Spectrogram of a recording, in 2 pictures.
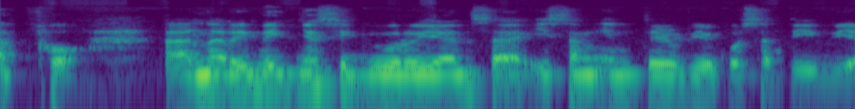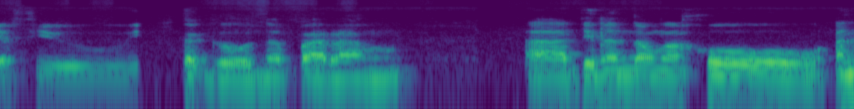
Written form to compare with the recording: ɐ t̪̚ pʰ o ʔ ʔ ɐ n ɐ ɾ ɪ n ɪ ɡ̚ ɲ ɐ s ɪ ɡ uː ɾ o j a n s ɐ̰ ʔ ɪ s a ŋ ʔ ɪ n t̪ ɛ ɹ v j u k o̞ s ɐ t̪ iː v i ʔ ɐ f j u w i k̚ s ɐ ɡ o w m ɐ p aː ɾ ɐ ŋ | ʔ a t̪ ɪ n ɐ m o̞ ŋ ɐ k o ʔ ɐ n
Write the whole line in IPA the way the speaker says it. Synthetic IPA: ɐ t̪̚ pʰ o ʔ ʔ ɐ n ɐ ɾ ɪ n ɪ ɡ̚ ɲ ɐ s ɪ ɡ uː ɾ o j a n s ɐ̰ ʔ ɪ s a ŋ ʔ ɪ n t̪ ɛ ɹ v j u k o̞ s ɐ t̪ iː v i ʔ ɐ f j u w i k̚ s ɐ ɡ o w n ɐ p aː ɾ ɐ ŋ | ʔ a t̪ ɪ n ɐ n o̞ ŋ ɐ k o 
